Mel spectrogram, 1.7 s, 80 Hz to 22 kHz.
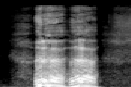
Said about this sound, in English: Not even 10 seconds in and I'm clearing my throat. Like fucking Gary Delabate.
